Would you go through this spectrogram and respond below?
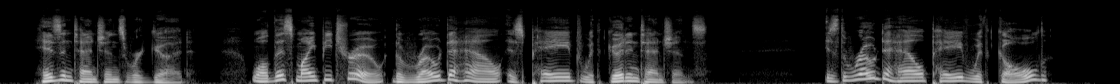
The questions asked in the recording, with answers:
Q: Is the road to hell paved with gold?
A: No, the road to hell isn't paved with gold. The road to hell is paved with good intentions.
